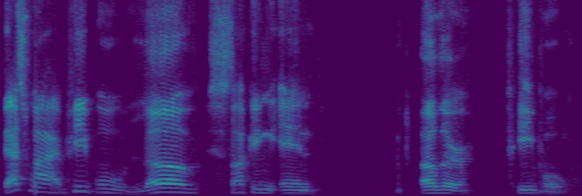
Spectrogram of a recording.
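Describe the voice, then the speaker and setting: Lively, slow-talking preachy man. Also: a little high. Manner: profane, preachy, emphatic; chuckles between points. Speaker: channel host. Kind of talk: spiritual monologue to viewers.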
